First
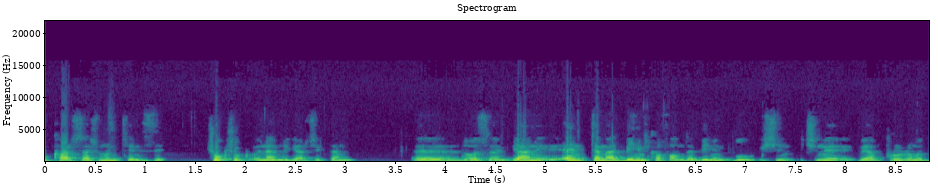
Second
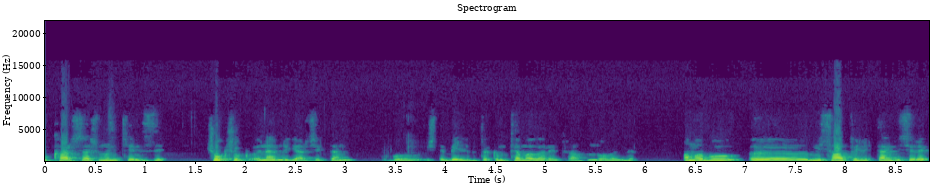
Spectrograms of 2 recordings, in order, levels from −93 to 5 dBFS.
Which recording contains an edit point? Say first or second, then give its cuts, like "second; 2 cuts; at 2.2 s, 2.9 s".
second; 1 cut; at 3.4 s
